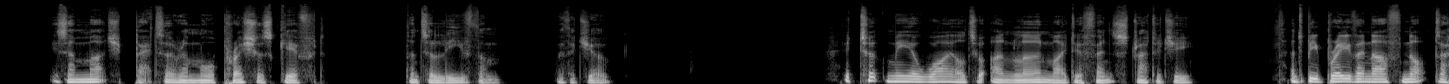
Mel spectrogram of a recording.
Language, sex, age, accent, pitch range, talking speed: English, male, 50-69, British, 95-115 Hz, 135 wpm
